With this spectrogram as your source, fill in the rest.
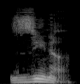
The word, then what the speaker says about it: Xena: never pronounced as um it's never pronounced as KS or never pronounced as X it's always pronounced as Z so for example xenophobia Xena always with it with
